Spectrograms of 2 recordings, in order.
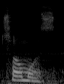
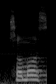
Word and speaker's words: Thomas: certain th words that we sound as like Thomas Thomas is spelled t-h-o-m-a-s but at the point of pronunciation that th is not silent later it becomes a t sound it's not so much rather it is Thomas but in this case of t-h-i-n it is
